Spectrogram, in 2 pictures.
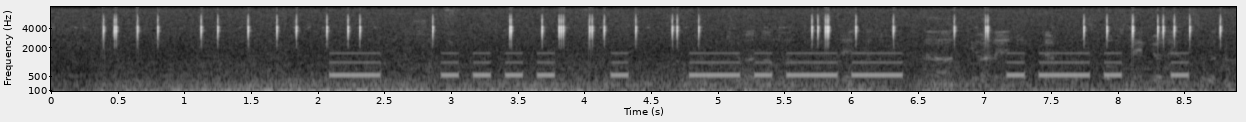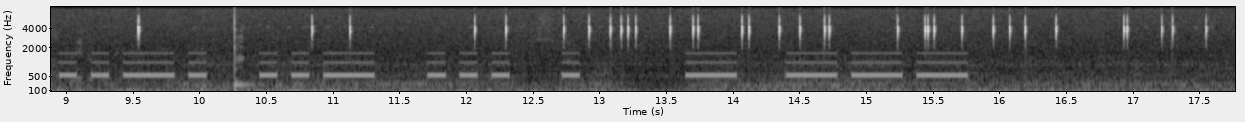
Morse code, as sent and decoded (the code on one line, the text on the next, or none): - .... . -.-- / .-. . ..-. ..- ... . / - ---
THEY REFUSE TO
